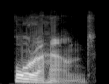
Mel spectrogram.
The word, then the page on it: horehound: British English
